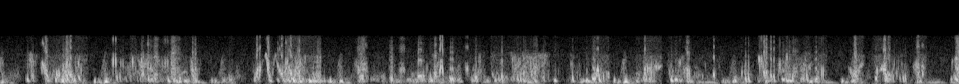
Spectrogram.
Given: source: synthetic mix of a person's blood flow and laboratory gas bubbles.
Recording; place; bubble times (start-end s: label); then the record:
Doppler ultrasound of blood flow; precordium
0.24-0.88 s: bubbles
1.10-2.02 s: bubbles
2.28-2.35 s: bubbles
2.52-3.33 s: bubbles
3.54-4.84 s: bubbles
4.90-5.61 s: bubbles
5.69-5.78 s: bubbles
5.83-6.12 s: bubbles
6.35-6.62 s: bubbles
6.67-7.23 s: bubbles
7.38-8.27 s: bubbles
8.48-8.65 s: bubbles
8.72-9.07 s: bubbles
9.12-9.26 s: bubbles
9.51-9.60 s: bubbles
From the record:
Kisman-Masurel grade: 333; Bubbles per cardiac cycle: rolling drumbeat, 9 or more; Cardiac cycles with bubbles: 50 to 99%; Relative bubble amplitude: loud (0.450 to 0.775); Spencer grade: 3 (all of the cardiac periods contain showers or single bubble signals, but not dominating or overriding the cardiac motion signals); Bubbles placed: only in the low amplitude regions of the cardiac cycle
